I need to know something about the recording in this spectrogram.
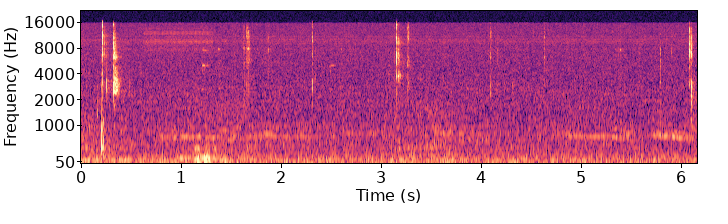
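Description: Near silence broken by a few faint, scattered metallic clicks: steel tweezers picking at the springs and pins in the chambers of a lock cylinder as it is taken apart.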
